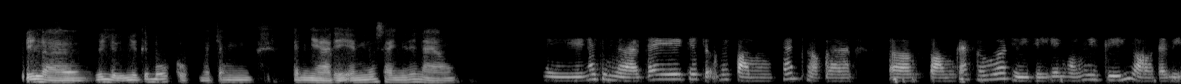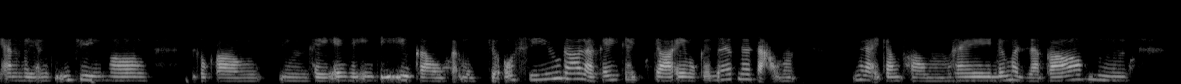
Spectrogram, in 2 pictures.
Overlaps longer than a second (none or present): none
